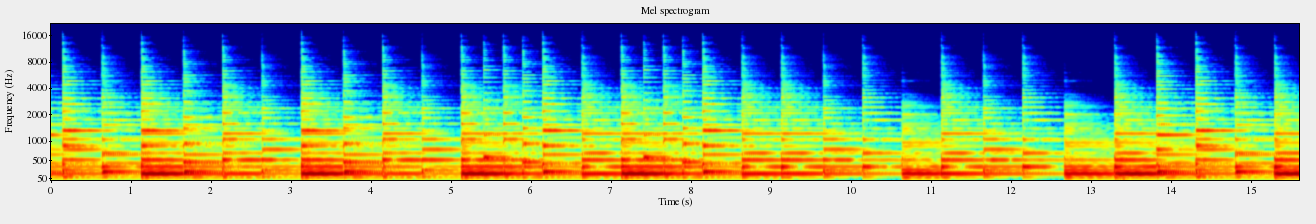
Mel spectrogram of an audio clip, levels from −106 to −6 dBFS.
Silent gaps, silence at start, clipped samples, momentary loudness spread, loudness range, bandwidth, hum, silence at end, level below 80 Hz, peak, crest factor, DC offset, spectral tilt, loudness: none; 0 s; under 0.1%; 9 LU; 4 LU; 6.6 kHz; none; 0 s; -42 dBFS; 0 dBFS; 14 dB; under 0.1%; -9.5 dB/octave; -16 LUFS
